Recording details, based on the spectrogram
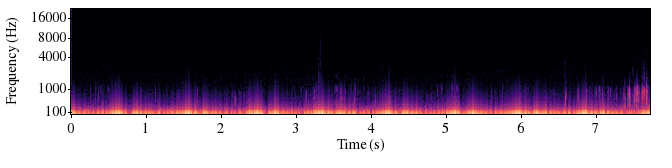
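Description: Low, irregular gurgling and rumbling with bubbly pops, typical of stomach growling from gas and fluid moving through the gut.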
